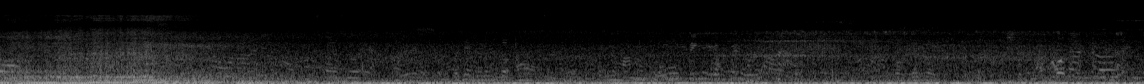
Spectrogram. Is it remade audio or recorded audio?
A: recorded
